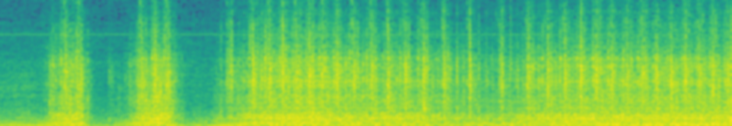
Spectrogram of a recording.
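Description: A sewing machine stitches a seam in quilt fabric for a maple leaf block, starting with two short bursts before settling into a loud, rapid, continuous run of needle strokes.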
